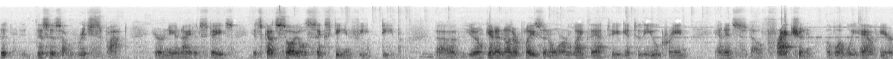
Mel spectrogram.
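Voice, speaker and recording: Noticeable background noise runs behind a man's voice. He speaks at a fairly low pitch and a moderate pace. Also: ordinary pitch variation. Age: 80s+. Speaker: business owner and political activist. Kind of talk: political speech. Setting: breakfast event with audience. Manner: halting, many fillers.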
